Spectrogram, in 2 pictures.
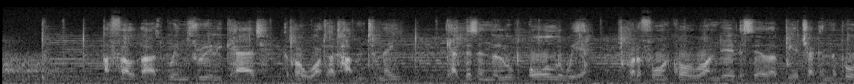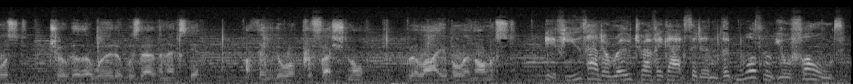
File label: radio commercial; Big Brother Xtra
